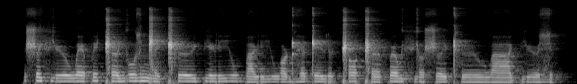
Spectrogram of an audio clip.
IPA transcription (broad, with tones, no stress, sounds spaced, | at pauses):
ʃ ə˦ fʲ øː˨ w ɛ˨ p e˦ ǁ œ˨ j o˦ z ŋ͡ǁ e˨ ǁʰ øː˦ y̯ pʲ ɛ˦ y̯ ɾ iː˦ w b a˨ y̯ ɾ iː˨ w ɔ˨ ɖʱ ɛ˦ ʈ e˦ y̯ ɾ ø˨ ǁ ɔ˦ ǁ œ˨ p œ˦ w fʲ ɔ˨ ʃ ə˦ i̯ ʈʰ øː˨ u̯ w aː˨ pʲ ø˨ z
